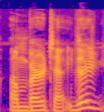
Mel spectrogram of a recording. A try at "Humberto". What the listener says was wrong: I think you say the H in Humberto. And then you change your mind.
